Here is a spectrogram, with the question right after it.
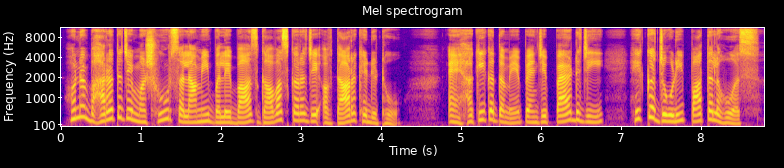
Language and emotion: Sindhi, neutral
